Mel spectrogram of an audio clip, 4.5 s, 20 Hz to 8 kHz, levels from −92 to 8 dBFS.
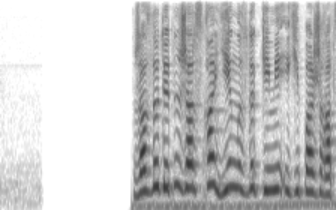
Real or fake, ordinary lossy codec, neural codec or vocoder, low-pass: real; none; none; none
